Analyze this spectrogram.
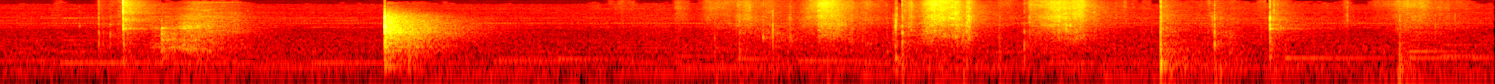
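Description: A plastic dough scraper and hands working bun dough on a board: a sharp tap about two seconds in, then several short scraping swishes and a few light taps. Soft background music plays underneath.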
